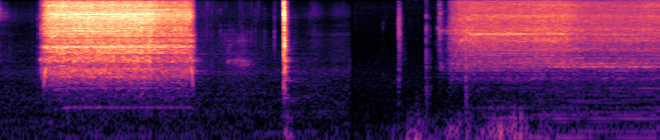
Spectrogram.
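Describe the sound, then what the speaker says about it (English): A power drill whines loudly for about two seconds, then clicks and knocks follow as it bites and grinds through material with a rougher, lower churning, drilling into a Harley-Davidson Street Bob motorcycle. "was pretty easy to drill that hole"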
